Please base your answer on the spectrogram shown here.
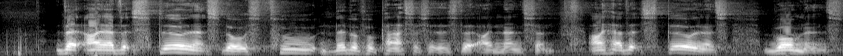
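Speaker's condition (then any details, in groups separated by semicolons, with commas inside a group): Speech impediment after cancer surgery; oral cancer 31 years ago, radiation, 2015 recurrence, two-thirds tongue removed at Hartford Hospital, forearm flap; speech impediment from reconstructed tongue tied to mouth floor, no speech with tracheostomy after surgery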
